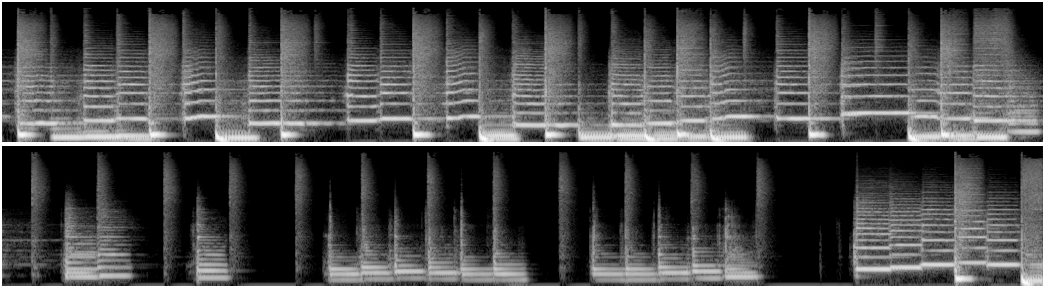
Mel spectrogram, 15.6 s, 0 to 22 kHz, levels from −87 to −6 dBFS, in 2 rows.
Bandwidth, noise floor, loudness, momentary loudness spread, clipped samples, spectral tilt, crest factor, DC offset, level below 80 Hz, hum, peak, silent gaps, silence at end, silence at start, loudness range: 18 kHz; -72 dBFS; -20 LUFS; 14 LU; under 0.1%; -5.5 dB/octave; 14 dB; under 0.1%; -28 dBFS; none; -6 dBFS; none; 0 s; 0 s; 12 LU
